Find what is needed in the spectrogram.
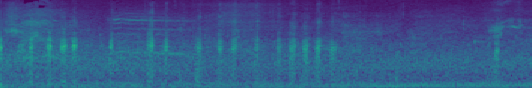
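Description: Mallard ducks calling with many short, rapid quacks, a burst in the first second and another through the middle.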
